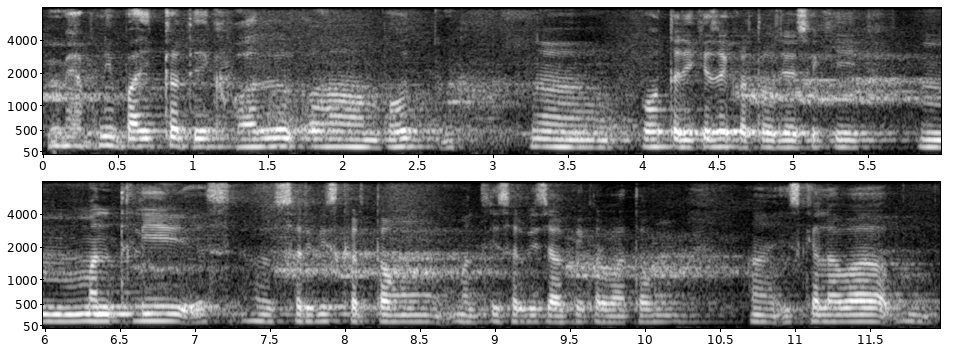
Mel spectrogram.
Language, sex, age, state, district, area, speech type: Hindi, male, 30-45, Bihar, Darbhanga, rural, spontaneous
